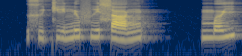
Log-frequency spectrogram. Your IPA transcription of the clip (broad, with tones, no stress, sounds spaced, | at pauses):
x ɨ˨˩˨ c i˨˩˨ n ɨ˧ f i˧˥ s a˨˩˦ ŋ | m ə˧˥ j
